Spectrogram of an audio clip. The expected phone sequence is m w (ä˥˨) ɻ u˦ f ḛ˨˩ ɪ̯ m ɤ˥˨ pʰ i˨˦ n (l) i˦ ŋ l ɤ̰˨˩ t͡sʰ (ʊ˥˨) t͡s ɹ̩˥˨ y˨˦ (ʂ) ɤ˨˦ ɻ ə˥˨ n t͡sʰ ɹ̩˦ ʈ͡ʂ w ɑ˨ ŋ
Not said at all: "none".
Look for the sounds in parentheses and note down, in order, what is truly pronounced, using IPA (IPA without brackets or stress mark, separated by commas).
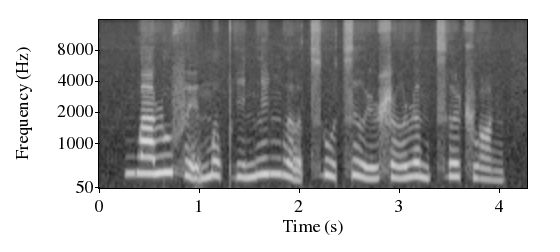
ä˦, l, u˥˨, ʂ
